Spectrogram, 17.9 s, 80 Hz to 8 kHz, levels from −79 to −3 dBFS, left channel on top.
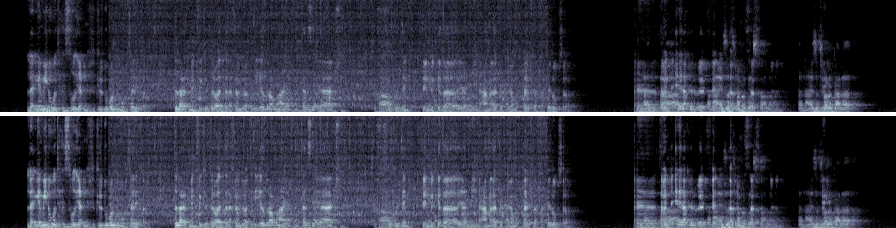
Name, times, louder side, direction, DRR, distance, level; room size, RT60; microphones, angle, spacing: voice 1, 0.5-3.0 3.5-6.9 7.5-8.2 8.4-11.4 12.7-15.6 16.4-16.6, right 3 dB, 65° right, 3 dB, 3.9 m, -28 dB
sound 1, 2.1-11.0, right 2 dB, 30° right, 6.1 m, -37 dB
voice 2, 12.7-13.7 14.1-15.5 16.0-17.0, left 2 dB, 35° left, 2 dB, 4.9 m, -30 dB
23.0 x 20.0 x 6.4 m, 0.73 s
head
